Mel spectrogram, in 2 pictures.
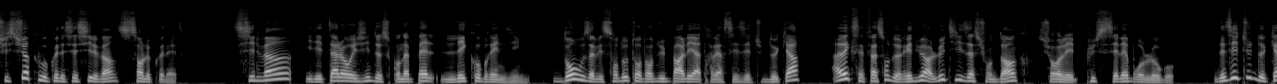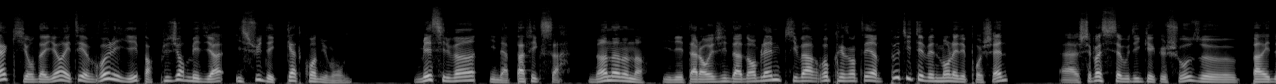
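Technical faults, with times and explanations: No technical faults can be heard in the speech.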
